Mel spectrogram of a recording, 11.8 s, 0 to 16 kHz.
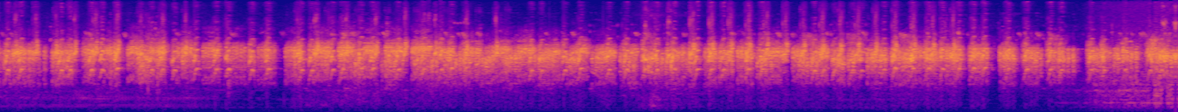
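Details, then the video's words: Three-in-one trapping lure of masked laughingthrush: a continuous, raspy stream of fast chattering notes, steady and loud throughout, fading briefly near the end. "Tiếng chim hoành hoạch (trao trảo) mồi 3 trong 1 chuẩn để bẫy"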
